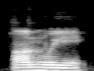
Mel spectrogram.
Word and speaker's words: ennui: Ennui.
